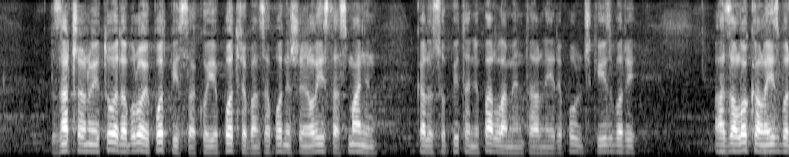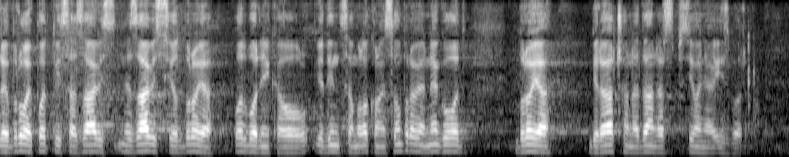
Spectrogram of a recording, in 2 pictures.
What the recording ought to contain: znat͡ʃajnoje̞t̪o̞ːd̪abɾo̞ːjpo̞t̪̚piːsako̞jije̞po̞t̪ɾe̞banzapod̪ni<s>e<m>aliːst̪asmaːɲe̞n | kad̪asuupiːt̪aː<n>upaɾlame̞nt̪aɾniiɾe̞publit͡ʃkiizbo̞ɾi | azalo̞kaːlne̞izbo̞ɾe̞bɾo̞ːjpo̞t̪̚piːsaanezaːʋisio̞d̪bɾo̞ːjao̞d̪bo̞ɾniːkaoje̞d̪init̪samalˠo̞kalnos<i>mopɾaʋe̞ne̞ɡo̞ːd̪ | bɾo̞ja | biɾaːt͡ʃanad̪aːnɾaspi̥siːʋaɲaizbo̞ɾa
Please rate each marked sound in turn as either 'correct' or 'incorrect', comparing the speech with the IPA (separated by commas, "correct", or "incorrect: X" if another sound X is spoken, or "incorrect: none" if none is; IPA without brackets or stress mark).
incorrect: ʃ, incorrect: ɲ, incorrect: ɲ, incorrect: a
